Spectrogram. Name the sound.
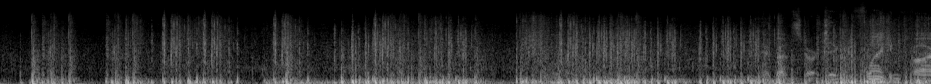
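musket gunfire in Civil War video game battle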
